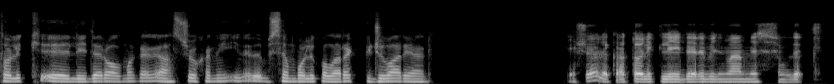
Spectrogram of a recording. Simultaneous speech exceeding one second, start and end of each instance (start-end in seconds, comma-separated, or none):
none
